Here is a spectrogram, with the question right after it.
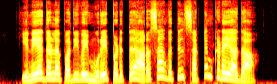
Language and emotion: Tamil, surprised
